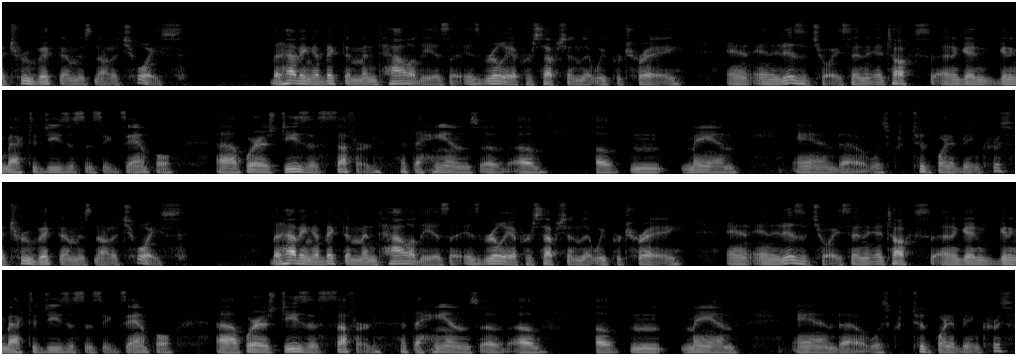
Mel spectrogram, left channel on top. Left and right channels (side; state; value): both; normal; correlation 0.52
